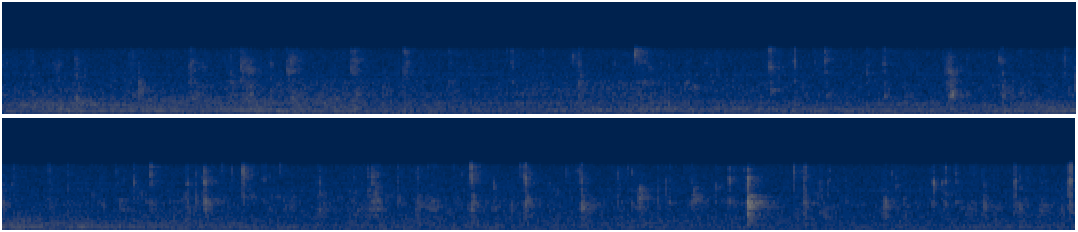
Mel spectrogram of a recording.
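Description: A dog eating dry kibble from a stainless steel bowl: irregular crunches and sharp clicks of the food and her mouth against the bowl, one louder click near the end. She eats with an odd mouth action, which the owner puts down to a sore throat, tongue or jaw.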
